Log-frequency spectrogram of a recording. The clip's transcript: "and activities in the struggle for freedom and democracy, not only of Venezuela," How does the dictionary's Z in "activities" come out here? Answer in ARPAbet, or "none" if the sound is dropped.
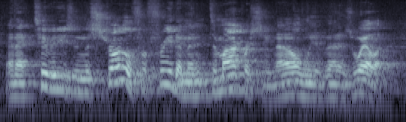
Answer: Z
